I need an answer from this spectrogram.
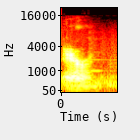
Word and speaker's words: Erin: It can be pronounced Aaron, but spelled with an E instead. How's that?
